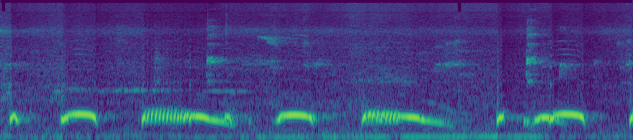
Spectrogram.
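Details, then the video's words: Spotted dove cooing loudly and persistently: low, hollow coos in short arched notes alternating with longer downward-sliding ones, packed closely together, with faint higher chirps of other birds behind. "Burung Tekukur Paling Gacor"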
